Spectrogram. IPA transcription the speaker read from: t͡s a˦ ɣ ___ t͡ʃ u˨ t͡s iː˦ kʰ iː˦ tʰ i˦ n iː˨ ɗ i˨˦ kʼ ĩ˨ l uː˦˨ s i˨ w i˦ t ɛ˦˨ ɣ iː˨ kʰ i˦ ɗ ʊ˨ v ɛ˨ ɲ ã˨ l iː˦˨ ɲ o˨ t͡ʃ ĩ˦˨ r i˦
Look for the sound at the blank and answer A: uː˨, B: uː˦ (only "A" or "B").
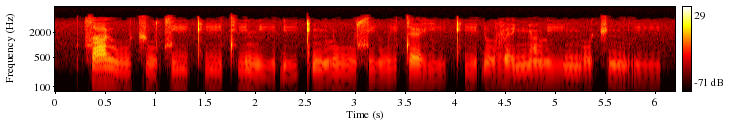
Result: A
